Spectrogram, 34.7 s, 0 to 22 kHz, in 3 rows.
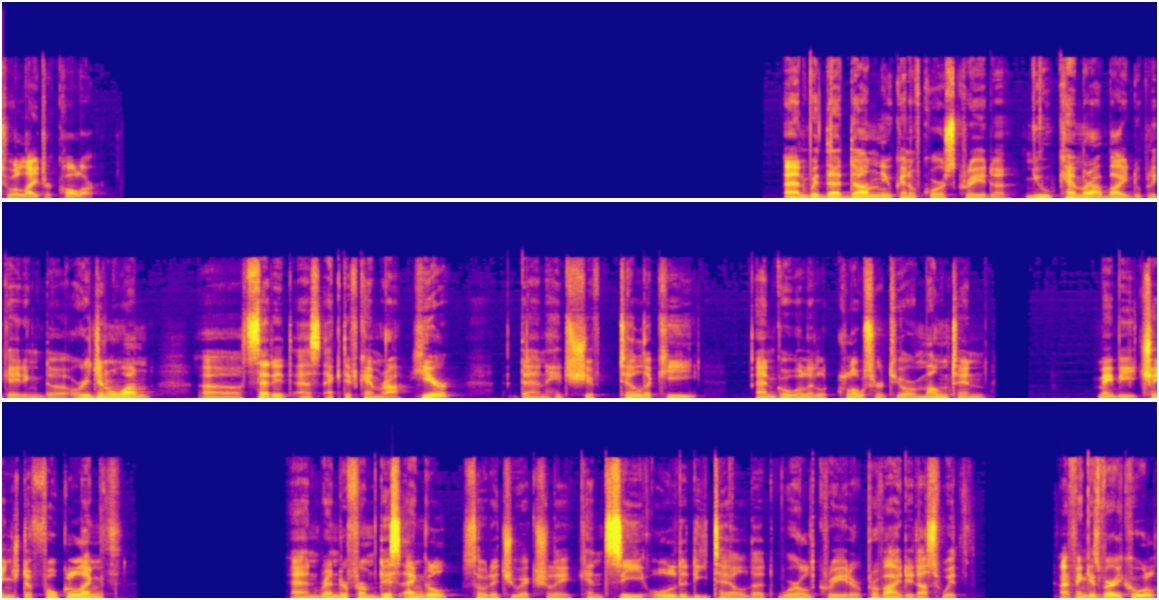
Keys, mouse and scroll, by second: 7.8 click, 7.8 right click, 9.6 shift+d, 11.0 click, 11.2 click, 11.2 click, 12.2 click, 12.7 click, 13.8 click, 14.6 click, 16.9 shift+`, 20.4-20.8 scroll down 5, 20.8 scroll up 2, 22.0 click, 22.8 click, 25.4 shift+`.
